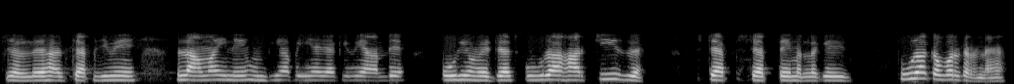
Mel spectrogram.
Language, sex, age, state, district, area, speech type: Punjabi, female, 60+, Punjab, Fazilka, rural, conversation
